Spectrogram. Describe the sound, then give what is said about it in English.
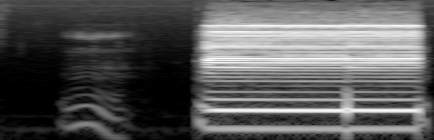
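A quiz-game buzzer blares one long, loud, steady tone for about a second, after a brief voiced sound and a short gap. “I didn't need the buzzer”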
